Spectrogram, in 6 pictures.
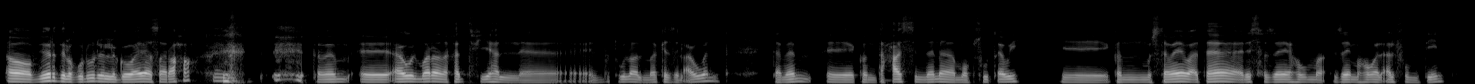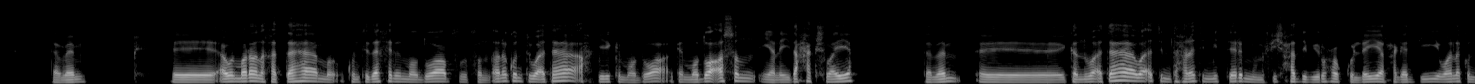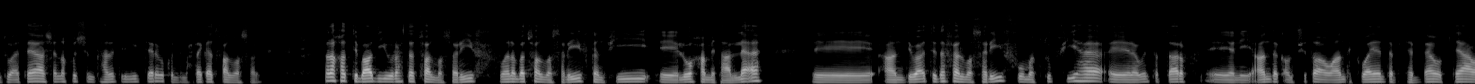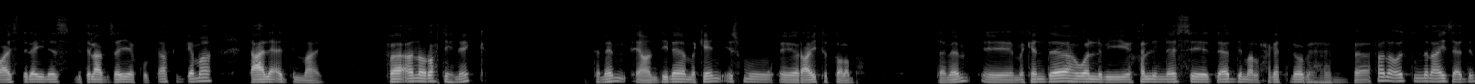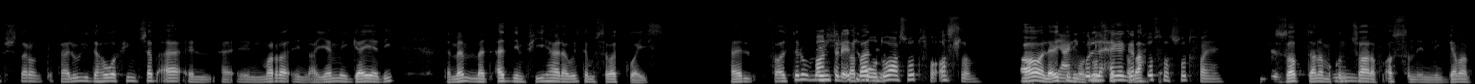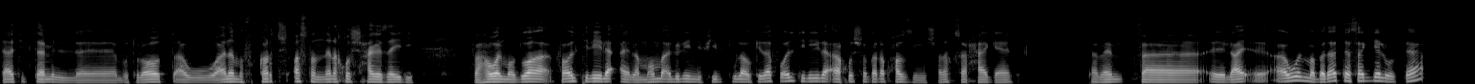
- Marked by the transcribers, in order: chuckle; in English: "for fun"; in English: "الميدتيرم"; in English: "الميدتيرم"; other background noise
- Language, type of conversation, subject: Arabic, podcast, إيه أسهل هواية ممكن الواحد يبدأ فيها في رأيك؟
